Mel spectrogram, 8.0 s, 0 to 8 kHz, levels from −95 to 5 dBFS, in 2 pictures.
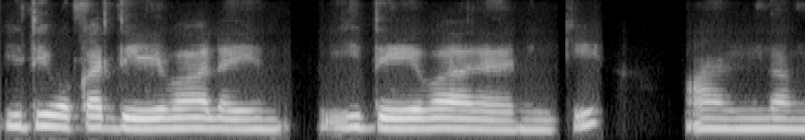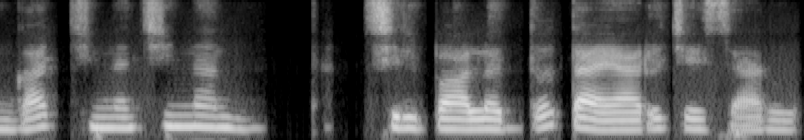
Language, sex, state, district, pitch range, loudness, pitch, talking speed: Telugu, female, Telangana, Hyderabad, 165-195 Hz, -16 LUFS, 175 Hz, 80 wpm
